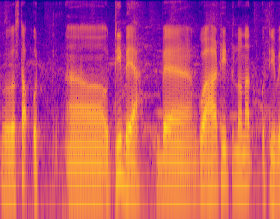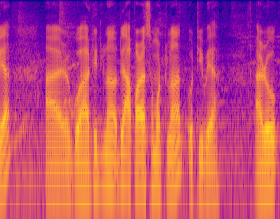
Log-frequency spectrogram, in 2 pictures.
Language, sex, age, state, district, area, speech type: Assamese, male, 45-60, Assam, Darrang, urban, spontaneous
